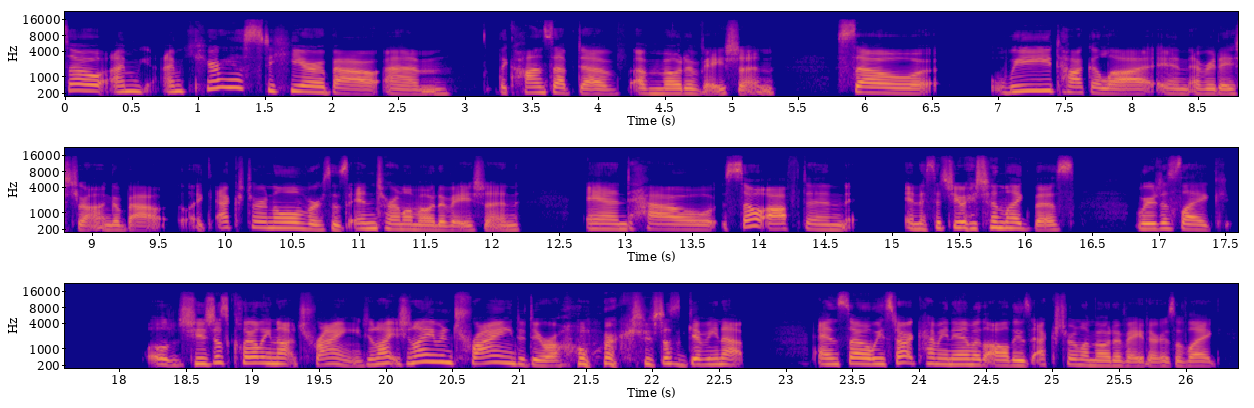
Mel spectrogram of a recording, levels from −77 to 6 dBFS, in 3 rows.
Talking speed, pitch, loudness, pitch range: 165 wpm, 215 Hz, -23 LUFS, 185-245 Hz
